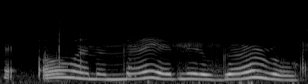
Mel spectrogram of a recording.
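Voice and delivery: high, loud sing-song cooing to a crying infant. Real, not acted. Mother soothing her crying baby daughter on tape, loud high baby talk.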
